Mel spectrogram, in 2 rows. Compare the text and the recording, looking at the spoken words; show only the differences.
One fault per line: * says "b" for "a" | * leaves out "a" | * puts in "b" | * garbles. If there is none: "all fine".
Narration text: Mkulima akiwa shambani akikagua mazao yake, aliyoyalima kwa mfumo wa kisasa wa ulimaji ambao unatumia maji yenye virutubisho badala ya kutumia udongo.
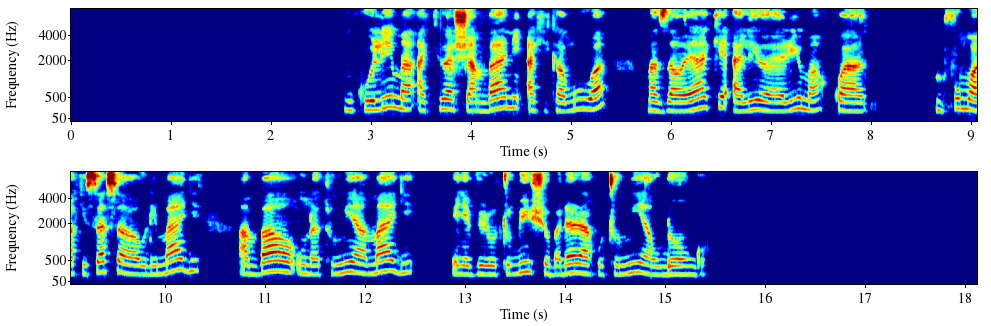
all fine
